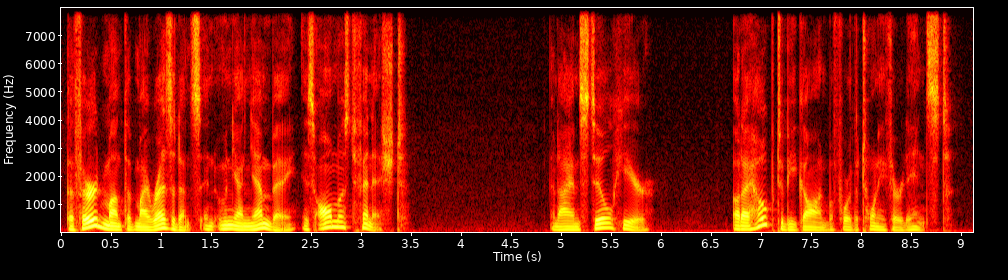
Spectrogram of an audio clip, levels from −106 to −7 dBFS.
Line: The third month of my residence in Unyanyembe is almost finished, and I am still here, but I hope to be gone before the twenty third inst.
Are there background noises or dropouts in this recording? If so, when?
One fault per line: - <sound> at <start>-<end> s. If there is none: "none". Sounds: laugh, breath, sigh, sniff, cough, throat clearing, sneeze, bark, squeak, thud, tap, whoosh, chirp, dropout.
none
